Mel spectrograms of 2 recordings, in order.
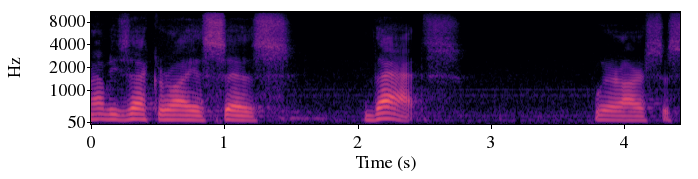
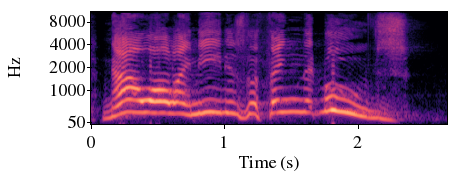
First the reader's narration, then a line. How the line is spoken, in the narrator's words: The village man ... he said to himself with a triumphant shout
